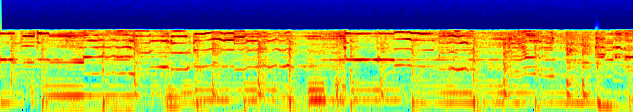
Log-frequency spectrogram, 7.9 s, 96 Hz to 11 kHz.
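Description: Guitar-led music played by a pirate station and received on a shortwave radio in upper sideband, which gives it a thin, narrow sound with nothing above about 3 kHz.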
